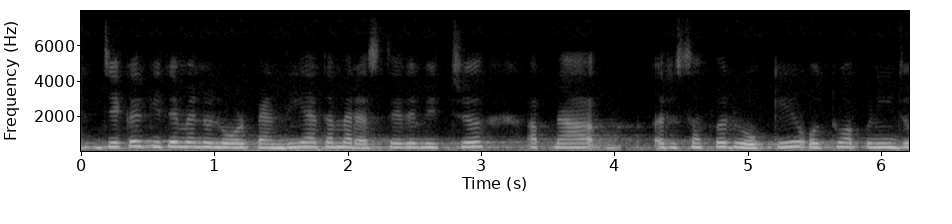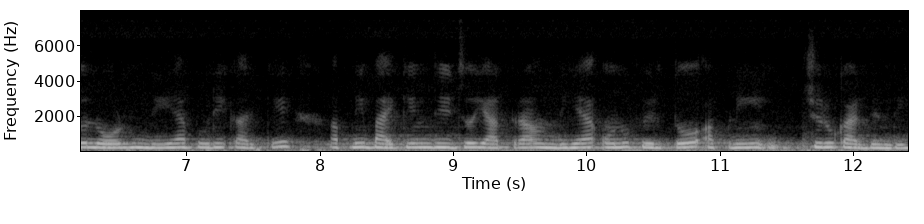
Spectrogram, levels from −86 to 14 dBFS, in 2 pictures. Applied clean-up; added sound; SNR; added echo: none; none; none; none.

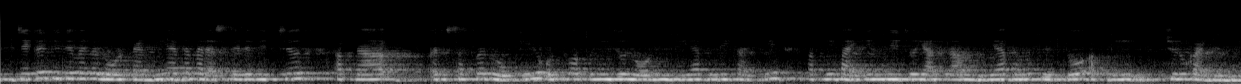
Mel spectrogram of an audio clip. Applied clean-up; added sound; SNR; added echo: neural separator model SepFormer DNS4.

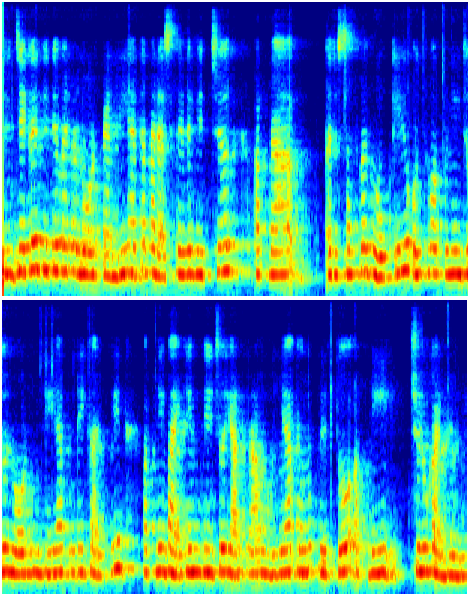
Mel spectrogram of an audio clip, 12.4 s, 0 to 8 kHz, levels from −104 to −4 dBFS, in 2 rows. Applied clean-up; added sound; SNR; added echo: neural mask model DeepFilterNet 3.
